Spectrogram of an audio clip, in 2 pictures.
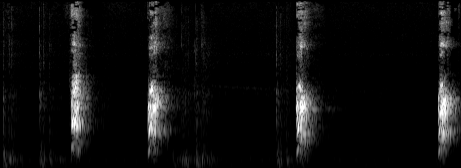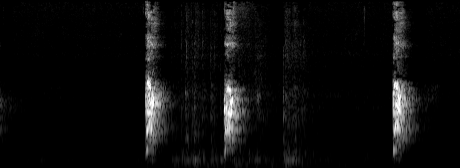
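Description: A small long-haired dog barking: seven loud, sharp single barks, spaced irregularly about one to two seconds apart, with softer barks in between.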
